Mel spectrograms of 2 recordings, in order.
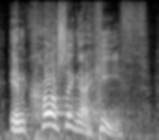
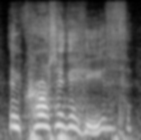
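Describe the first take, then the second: First: It is said in the speaker's ordinary American accent. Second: It is said in a put-on British accent.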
